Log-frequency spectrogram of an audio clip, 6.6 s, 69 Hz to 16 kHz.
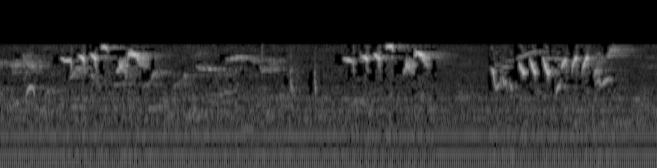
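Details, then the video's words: Competition white-rumped shama of the long-tailed class, first-place winner in a session-nine contest; three bursts of rapid, varied whistled notes and chips, each about a second long, separated by short pauses, over low crowd murmur. "MARTABAT MURAI MANIA-SESI 9 JUARA 1 KELAS MB EKOR PANJANG EXSOTIS"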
